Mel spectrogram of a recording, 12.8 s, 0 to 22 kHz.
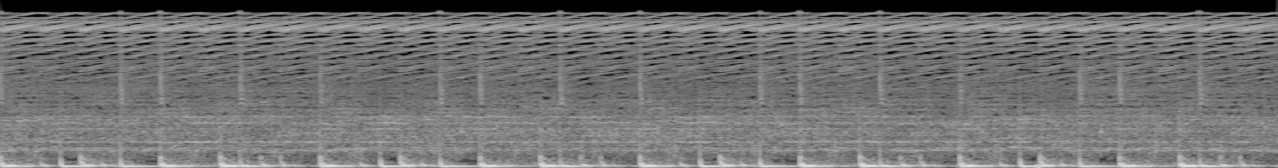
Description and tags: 075 Windy Shed G#m
Abstract panning noises with drum and vocal elements. Meant to be placed in the background. Might be worth a closer listening.
075bpm, ambient, groovy, panning, percussion-loop, rhythm, vocal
